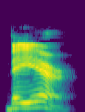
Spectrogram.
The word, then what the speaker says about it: be'er: But in the Bible, we find this word be'er. Be'er is how you say that. Almost like it looks like the word B-E-E-R in your Bible, like Beersheba.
